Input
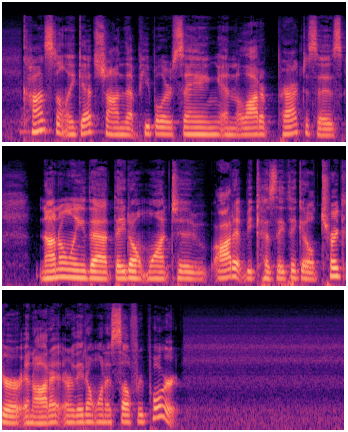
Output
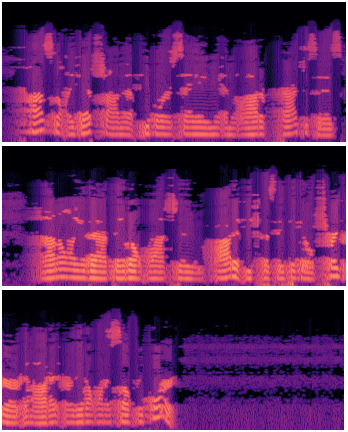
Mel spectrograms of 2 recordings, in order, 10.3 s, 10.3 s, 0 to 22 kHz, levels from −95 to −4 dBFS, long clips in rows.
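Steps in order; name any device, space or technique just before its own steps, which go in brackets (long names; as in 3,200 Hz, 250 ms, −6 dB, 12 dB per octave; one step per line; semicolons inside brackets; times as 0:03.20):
peak hold with a rise ahead of every peak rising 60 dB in 0.44 s
clip after many re-uploads (low-pass filter 8,600 Hz 24 dB per octave; spectral magnitudes quantised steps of 30 dB)
level −6 dB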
